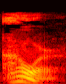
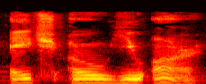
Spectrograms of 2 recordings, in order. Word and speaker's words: hour: now note that our h o u r begins with a consonant but it has n before it and the reason why is because the word our h h-o-u-r is pronounced like our o-u-r and because it is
